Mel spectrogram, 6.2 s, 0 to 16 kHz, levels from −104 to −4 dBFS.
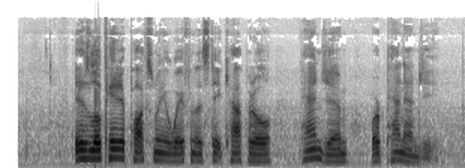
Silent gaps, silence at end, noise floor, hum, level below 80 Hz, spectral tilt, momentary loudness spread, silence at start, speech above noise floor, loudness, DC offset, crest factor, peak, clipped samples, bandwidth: none; 0.35 s; -46 dBFS; none; -54 dBFS; -6 dB/octave; 15 LU; 1 s; 29 dB; -18 LUFS; under 0.1%; 20 dB; 0 dBFS; under 0.1%; 11.5 kHz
